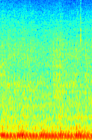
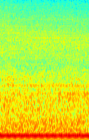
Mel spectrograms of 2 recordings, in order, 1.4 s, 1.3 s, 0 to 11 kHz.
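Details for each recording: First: 1993 Geo Tracker at idle with an exhaust leak at the exhaust pipe under the car: a steady, low idle rumble with a soft, uneven puffing chuff underneath. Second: 1993 Geo Tracker after fuel injector rebuild, timing not yet set: steady even idle without knocks or misses, sounds much better but sits a little high; a weird sound suspected from the alternator.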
